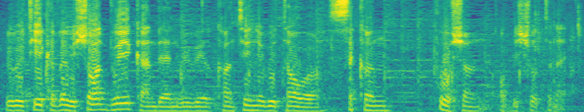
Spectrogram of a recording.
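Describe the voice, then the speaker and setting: A man's voice: medium pitch, steady tone, creaky, music in the background. A man with a Caribbean accent hosting a radio talk show in a courteous, formal way. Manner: courteous, formal, deliberate phrasing. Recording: faint background noise.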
